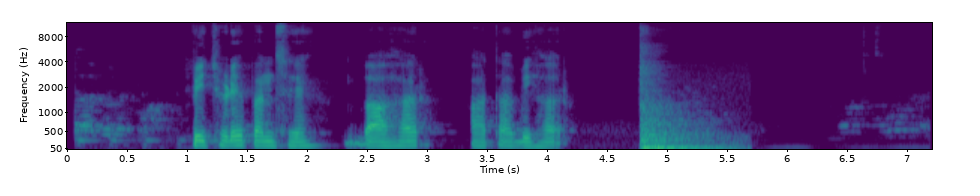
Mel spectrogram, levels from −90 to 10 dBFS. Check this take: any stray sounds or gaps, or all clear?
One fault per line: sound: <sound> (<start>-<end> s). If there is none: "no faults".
sound: thud (4.8-5.7 s)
